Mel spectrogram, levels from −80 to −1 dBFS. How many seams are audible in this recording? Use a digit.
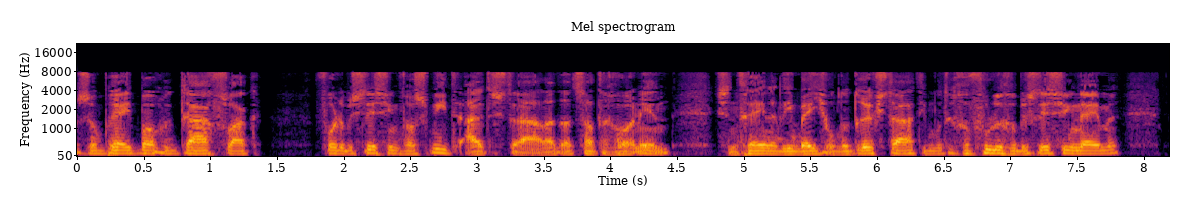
0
